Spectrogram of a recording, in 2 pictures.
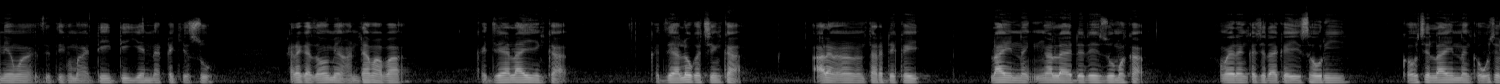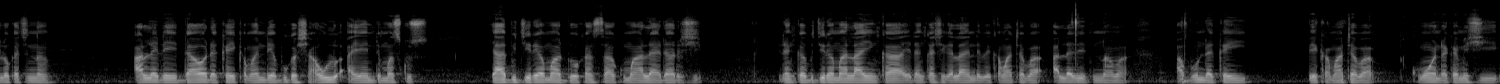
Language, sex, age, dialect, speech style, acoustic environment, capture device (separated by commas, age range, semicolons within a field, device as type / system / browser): Hausa, male, 18-24, Nigeria - Kano, happy, silence, mobile / Linux / Chrome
